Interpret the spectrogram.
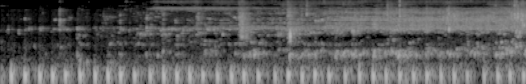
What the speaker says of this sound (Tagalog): Ayan, nakarating na tayo sa Balimpalis Falls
